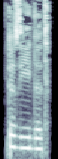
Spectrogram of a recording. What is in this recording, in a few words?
"gesiedet", German; adjectives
